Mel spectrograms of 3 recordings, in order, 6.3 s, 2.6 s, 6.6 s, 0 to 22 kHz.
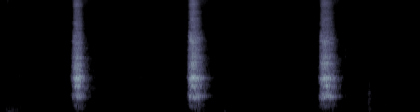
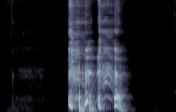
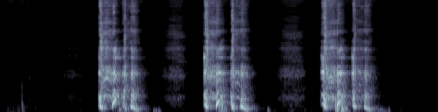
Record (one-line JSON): {"exhalation_length": "6.3 s", "exhalation_amplitude": 14581, "exhalation_signal_mean_std_ratio": 0.26, "cough_length": "2.6 s", "cough_amplitude": 32767, "cough_signal_mean_std_ratio": 0.41, "three_cough_length": "6.6 s", "three_cough_amplitude": 32768, "three_cough_signal_mean_std_ratio": 0.41, "survey_phase": "beta (2021-08-13 to 2022-03-07)", "age": "45-64", "gender": "Male", "wearing_mask": "No", "symptom_none": true, "smoker_status": "Ex-smoker", "respiratory_condition_asthma": false, "respiratory_condition_other": false, "recruitment_source": "REACT", "submission_delay": "2 days", "covid_test_result": "Negative", "covid_test_method": "RT-qPCR", "influenza_a_test_result": "Negative", "influenza_b_test_result": "Negative"}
